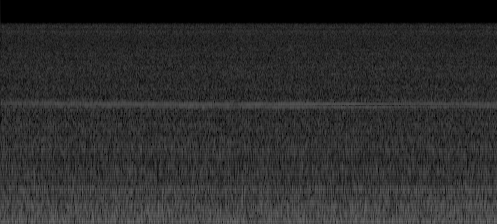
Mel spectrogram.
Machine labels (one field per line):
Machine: pump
